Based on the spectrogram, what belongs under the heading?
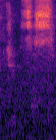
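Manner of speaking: breathless whispered Jesus. Real, not acted. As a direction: whisper it under your breath. Shocked aside about Les Mis.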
